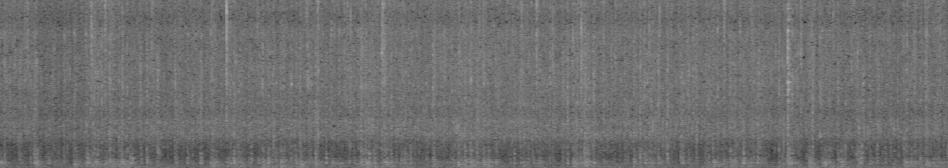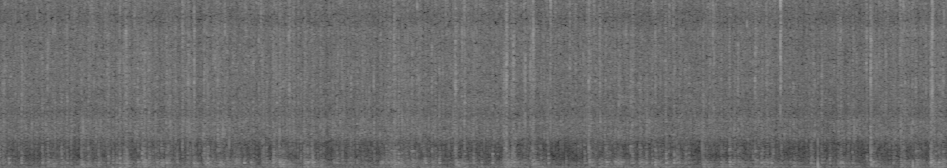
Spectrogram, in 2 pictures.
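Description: Steady rain falling on surfaces, a dense, even patter of many small drops with no let-up.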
